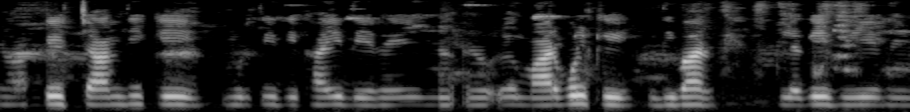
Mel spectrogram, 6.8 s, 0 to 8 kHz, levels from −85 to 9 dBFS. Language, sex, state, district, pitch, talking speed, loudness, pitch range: Hindi, female, Bihar, Kishanganj, 205 Hz, 140 wpm, -21 LUFS, 195-210 Hz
